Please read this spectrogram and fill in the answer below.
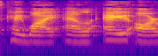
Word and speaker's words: Schuyler: you could spell at SK y lar which is probably slightly more the female version but yeah they're both pronounced the same way Skylar and if you were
